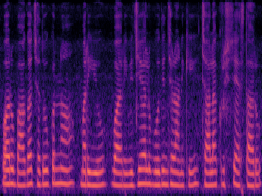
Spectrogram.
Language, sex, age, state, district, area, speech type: Telugu, female, 45-60, Andhra Pradesh, East Godavari, rural, spontaneous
